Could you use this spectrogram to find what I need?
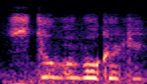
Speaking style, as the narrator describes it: although the poor girl was so stiff and numb, she could only gasp

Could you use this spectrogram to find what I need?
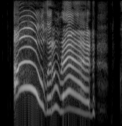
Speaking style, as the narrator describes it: exclaimed happily

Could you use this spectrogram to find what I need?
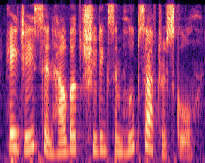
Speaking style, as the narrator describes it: Dad asked

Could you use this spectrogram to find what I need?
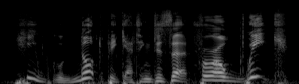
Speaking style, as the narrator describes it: she said indignantly

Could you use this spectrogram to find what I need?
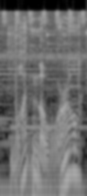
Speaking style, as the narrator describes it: Earl mutters to himself

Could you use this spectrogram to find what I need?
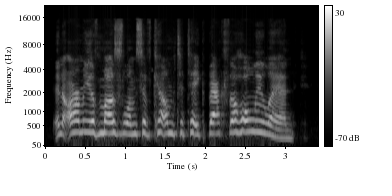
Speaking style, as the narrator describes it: repeated what he had yelled

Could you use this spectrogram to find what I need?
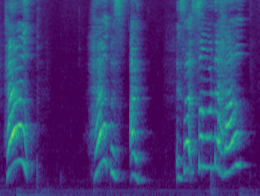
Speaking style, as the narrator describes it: Shouting

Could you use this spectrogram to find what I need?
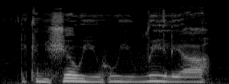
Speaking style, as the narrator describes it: Visa said gruffly, but also softly

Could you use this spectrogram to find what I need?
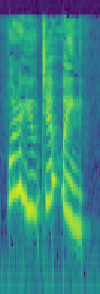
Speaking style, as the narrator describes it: Jax yelled

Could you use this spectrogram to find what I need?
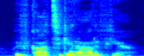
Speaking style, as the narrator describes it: whispered Catherine

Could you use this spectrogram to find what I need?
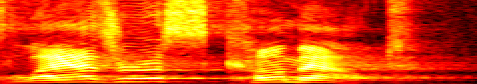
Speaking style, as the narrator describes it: Jesus prays and then yells

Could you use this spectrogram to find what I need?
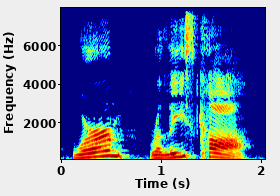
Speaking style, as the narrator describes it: Drake called out

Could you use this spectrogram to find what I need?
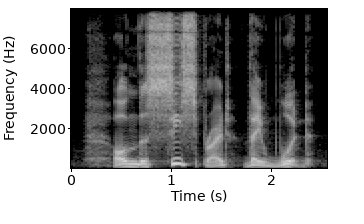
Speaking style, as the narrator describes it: roared the captain

